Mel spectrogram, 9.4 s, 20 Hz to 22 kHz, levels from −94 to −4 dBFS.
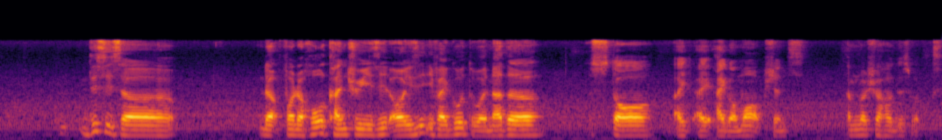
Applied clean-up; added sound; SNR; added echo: none; none; none; none.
